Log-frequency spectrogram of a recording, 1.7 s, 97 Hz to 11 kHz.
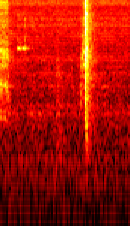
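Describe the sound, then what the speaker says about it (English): A Canon EOS 450D digital SLR gives a single sharp, close mechanical clack of its mirror over quiet background hiss. A faint short tone comes just before it, and no one speaks. "When I pressed the button, the mirror flipped back down again in order to take an AF reading. And then you heard the double beep to confirm the autofocus"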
